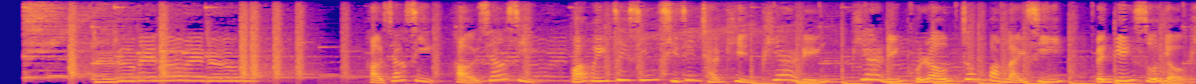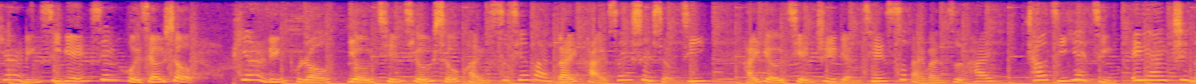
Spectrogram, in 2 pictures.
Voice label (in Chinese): 女 促销; 华为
